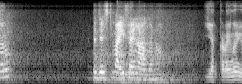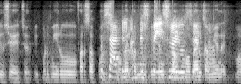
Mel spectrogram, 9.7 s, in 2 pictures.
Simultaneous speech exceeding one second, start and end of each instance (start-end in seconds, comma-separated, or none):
6.7-9.1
